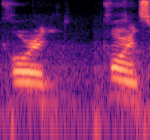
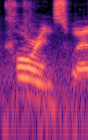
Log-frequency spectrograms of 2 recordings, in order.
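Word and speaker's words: Corenswet: of little interviews with David Corin Corin, excuse me, David Corinwat, let me say his name right.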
